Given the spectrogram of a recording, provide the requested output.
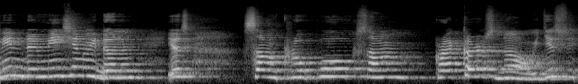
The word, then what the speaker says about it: kerupuk: The Dutch pronunciation kerupuk, kerupuk. Indonesian, the formal one with e, or in English i. In Indonesian e, kerupuk, kerupuk. Or sometimes slang pronunciation and slang written, kerupuk, kerupuk without the e, or in English i.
